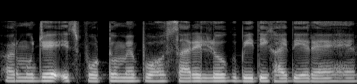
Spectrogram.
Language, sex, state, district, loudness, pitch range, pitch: Hindi, male, Himachal Pradesh, Shimla, -18 LUFS, 150-155 Hz, 150 Hz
